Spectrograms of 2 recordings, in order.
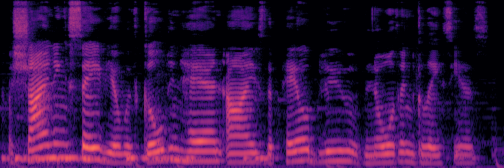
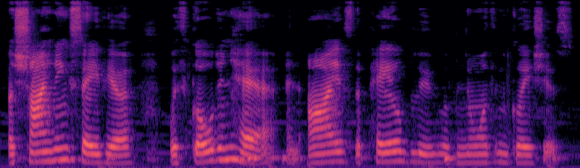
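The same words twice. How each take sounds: First: The sentence is read at a fast pace. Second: The sentence is read at a slower pace.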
